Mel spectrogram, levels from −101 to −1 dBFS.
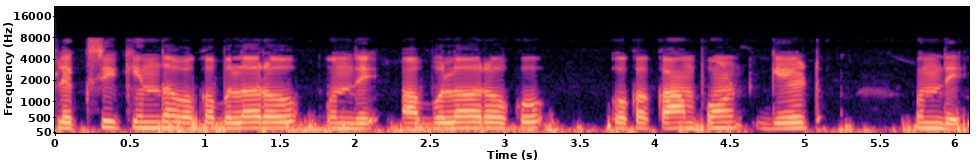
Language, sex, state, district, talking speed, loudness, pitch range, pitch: Telugu, male, Andhra Pradesh, Anantapur, 120 wpm, -16 LUFS, 165-180 Hz, 175 Hz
